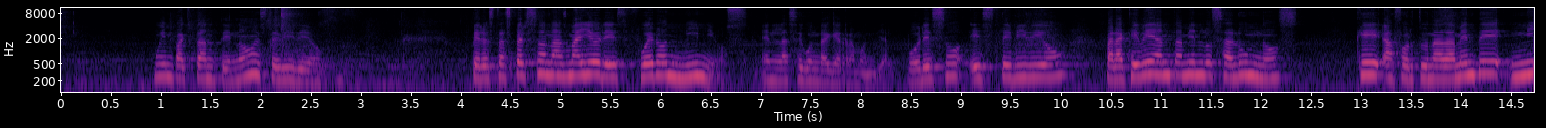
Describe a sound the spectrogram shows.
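A woman speaks with animation through a microphone in a large room.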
